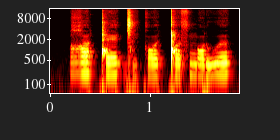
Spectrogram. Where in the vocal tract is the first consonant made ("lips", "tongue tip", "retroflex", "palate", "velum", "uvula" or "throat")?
uvula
